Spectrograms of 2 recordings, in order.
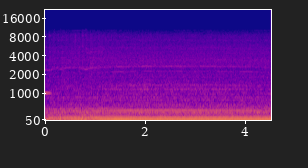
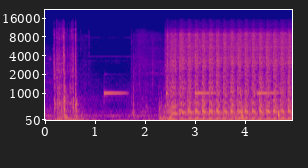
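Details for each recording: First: Car with an intermittent no-start, after the fuel pump is heard priming: brief cranking, then the engine catches and settles into a smooth, steady low rumble with no misfire; normal start and idle. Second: No-start vehicle with a jump starter connected; a short beep, then about four seconds of even cranking near three and a half turns a second, never firing.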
